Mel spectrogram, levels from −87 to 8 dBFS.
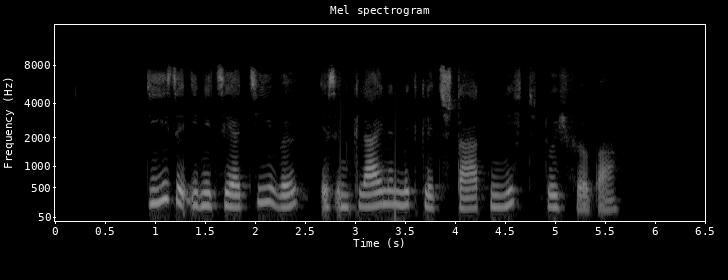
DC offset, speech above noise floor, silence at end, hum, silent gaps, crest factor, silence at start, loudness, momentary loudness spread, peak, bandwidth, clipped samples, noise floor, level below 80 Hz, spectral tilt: under 0.1%; over 49 dB; 0.9 s; none; none; 18 dB; 0.9 s; -42 LUFS; 8 LU; -24 dBFS; 8.2 kHz; under 0.1%; under -90 dBFS; -80 dBFS; -4.5 dB/octave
